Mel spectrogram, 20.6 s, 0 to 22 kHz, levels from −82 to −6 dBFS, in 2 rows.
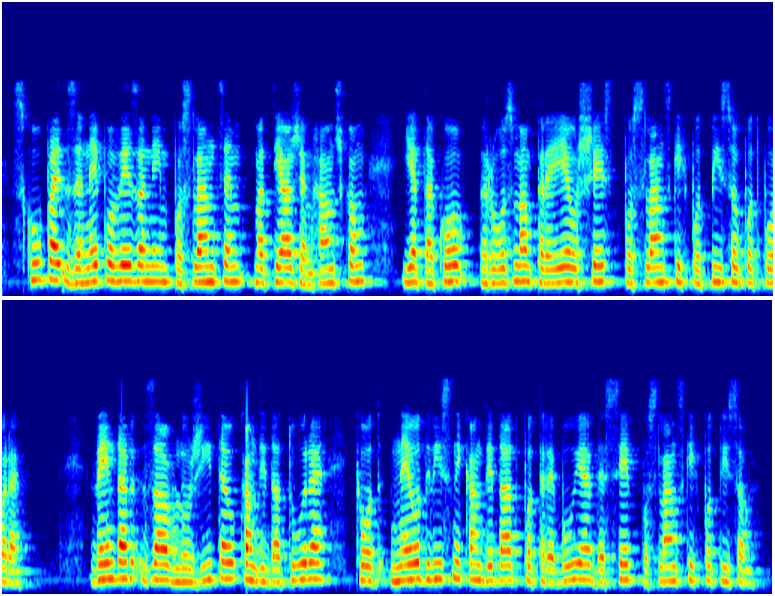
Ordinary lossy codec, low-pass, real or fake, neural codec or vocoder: none; 7.2 kHz; real; none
